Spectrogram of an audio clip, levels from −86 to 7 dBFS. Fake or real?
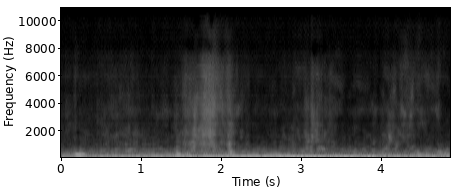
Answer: fake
